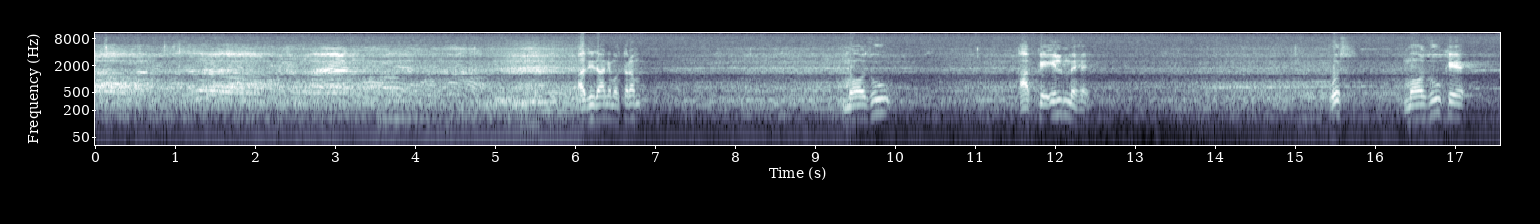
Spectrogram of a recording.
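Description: An elderly man speaks forcefully into a microphone, in bursts with pauses.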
